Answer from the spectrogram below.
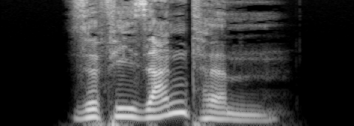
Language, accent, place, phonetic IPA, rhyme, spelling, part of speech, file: German, Germany, Berlin, [zʏfiˈzantəm], -antəm, süffisantem, adjective, De-süffisantem.ogg
- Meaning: strong dative masculine/neuter singular of süffisant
